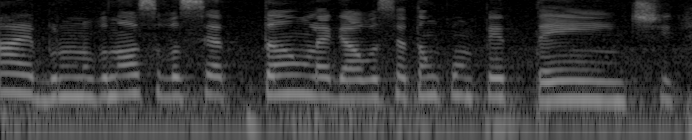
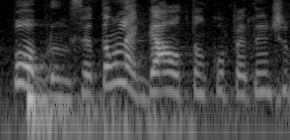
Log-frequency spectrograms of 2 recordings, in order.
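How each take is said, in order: First: Sincere compliment. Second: Punchy opening, dropping away on the praise; critical, ironic compliment. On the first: Praising a colleague to show how tone charms, soft and sincere. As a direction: say it gently, as if you mean it. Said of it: "pela forma que você fala". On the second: Same compliment to a colleague, said as veiled criticism. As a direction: praise that could pass for criticism. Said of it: "Você tá me criticando ou você tá falando a verdade". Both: Shown as a demonstration.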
